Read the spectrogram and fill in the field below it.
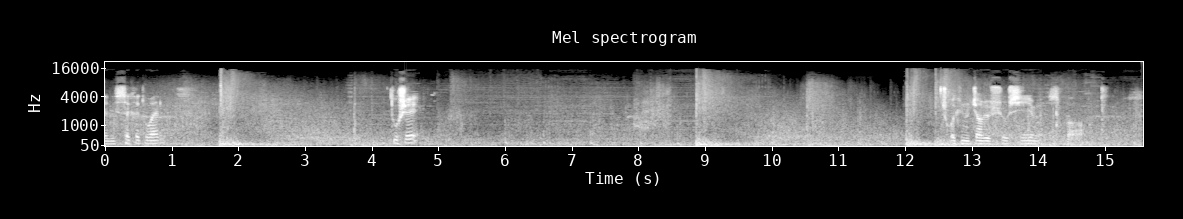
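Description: Shells explode with loud rumbling bangs.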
